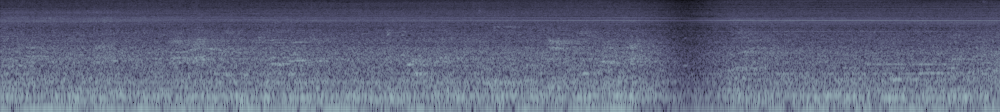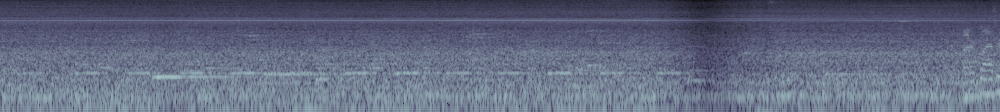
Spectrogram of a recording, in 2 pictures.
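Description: A steady mechanical hum and hiss, like an air-handling system, with a constant faint high whine over it and indistinct voices murmuring in the background. The level dips briefly twice.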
